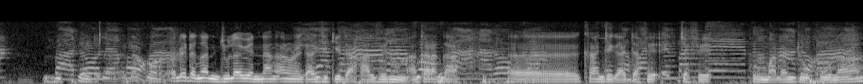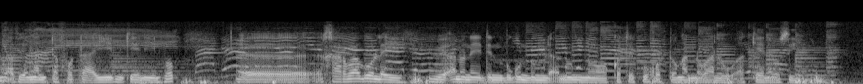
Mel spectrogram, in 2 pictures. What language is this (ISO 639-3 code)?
srr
